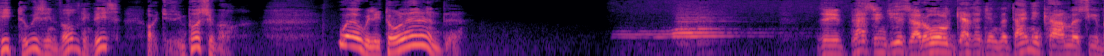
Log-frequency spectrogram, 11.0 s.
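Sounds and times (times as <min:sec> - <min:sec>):
speech: 0:00.0 - 0:04.7, 0:08.2 - 0:11.0
steam locomotive whistle hissing: 0:06.1 - 0:08.9
steam locomotive getting up steam: 0:06.1 - 0:11.0.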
